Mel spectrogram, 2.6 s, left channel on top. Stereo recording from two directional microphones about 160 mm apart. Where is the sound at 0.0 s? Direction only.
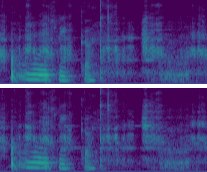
10° left (ahead or behind).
